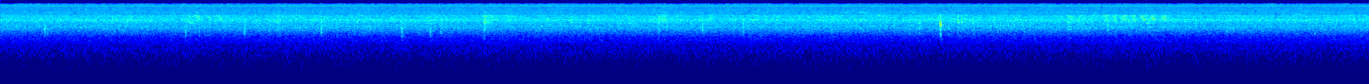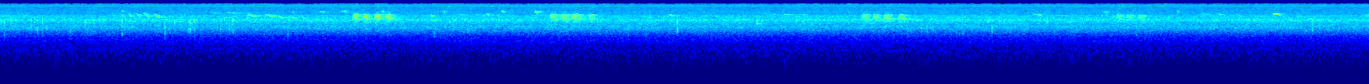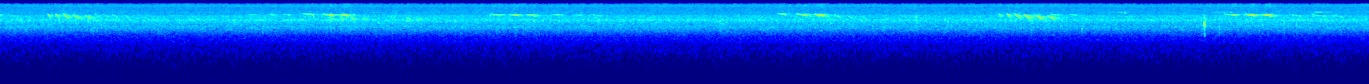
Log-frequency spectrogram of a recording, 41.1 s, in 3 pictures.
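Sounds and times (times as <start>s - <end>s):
faint outdoor air hiss: 0.0s - 41.0s
small bird chirping: 15.0s - 17.8s, 18.5s - 19.8s, 22.3s - 22.9s, 27.8s - 28.4s, 30.0s - 31.2s, 37.3s - 38.7s, 39.4s - 40.8s.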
